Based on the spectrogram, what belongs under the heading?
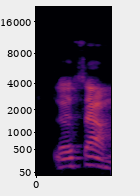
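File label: "lesam", Malay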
